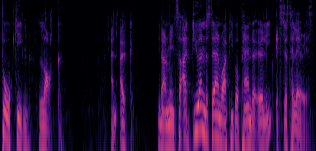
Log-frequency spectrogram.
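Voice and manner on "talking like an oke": slow, exaggerated South African oke; broad South African accent. South African not understood in London, slow broad accent. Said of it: "they don't understand what you're saying".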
